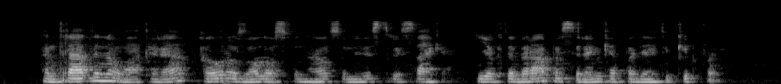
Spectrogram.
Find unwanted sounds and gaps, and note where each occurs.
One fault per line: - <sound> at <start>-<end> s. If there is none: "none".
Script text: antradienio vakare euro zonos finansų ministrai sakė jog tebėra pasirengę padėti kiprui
none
